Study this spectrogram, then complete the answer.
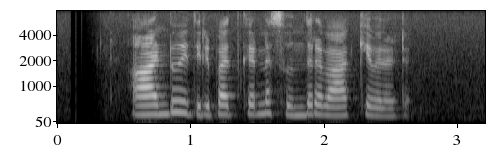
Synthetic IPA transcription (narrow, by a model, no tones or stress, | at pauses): aːɳɖuit̪iɾipɐt̪̚kɐɾɐɳɐsund̪ɐɾɐʋaːkjɐʋɐlɐʈɐ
